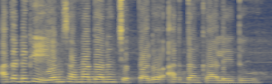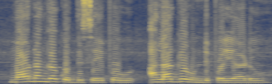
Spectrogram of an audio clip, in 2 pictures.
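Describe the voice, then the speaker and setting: Female narrator for moral tales, mid-pitched, scripted storytelling. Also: moderate pace, darkish tone, a little hiss or hum.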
